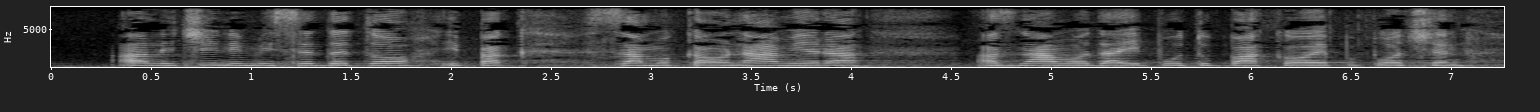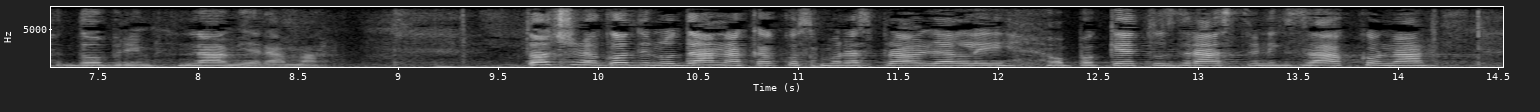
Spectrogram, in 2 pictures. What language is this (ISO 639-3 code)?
hrv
